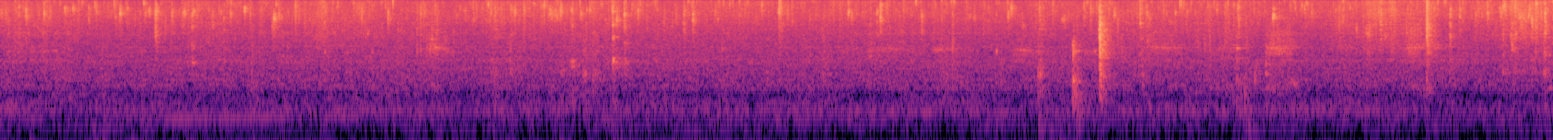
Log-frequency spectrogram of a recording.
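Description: Faint sizzle and crackle of food frying in a pan, with scattered light clicks and one sharper tap about eleven seconds in.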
